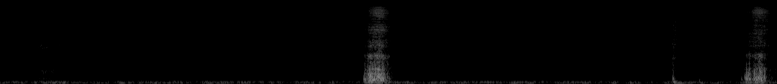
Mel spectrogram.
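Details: Female sneezing: two sharp, explosive sneezes, each preceded by a soft in-breath, in a quiet room.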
